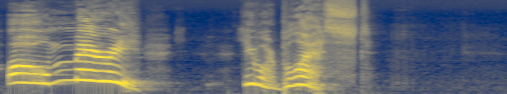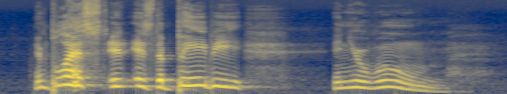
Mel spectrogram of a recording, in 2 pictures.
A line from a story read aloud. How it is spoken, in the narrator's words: She exclaimed with a loud cry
